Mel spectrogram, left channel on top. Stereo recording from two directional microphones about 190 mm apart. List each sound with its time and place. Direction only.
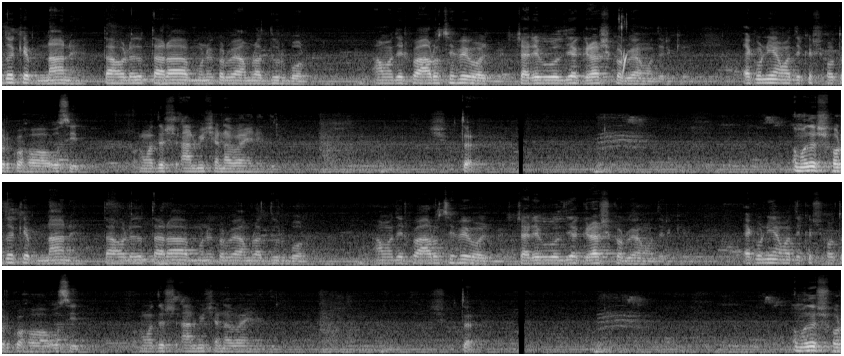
0.0 s a man's voice: 15° left (ahead or behind)
7.4 s a man's voice: 15° left (ahead or behind)
9.8 s a man's voice: 5° left (ahead or behind)
16.3 s a man's voice: 15° left (ahead or behind)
